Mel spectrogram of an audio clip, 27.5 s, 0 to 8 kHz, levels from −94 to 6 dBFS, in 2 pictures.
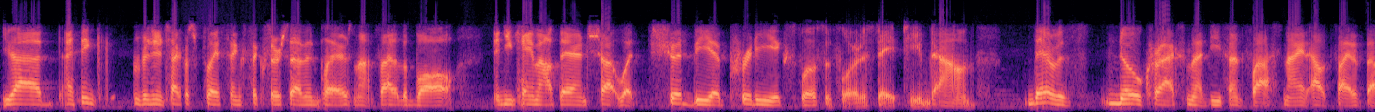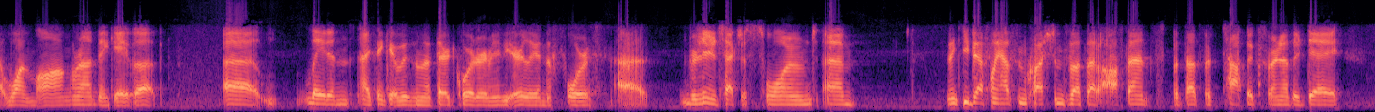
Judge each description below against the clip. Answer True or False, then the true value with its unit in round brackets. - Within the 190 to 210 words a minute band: True (200 wpm)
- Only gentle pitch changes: True (1.7 semitones)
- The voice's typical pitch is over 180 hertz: False (110 Hz)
